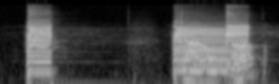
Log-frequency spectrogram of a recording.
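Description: Clean electric guitar strumming a three-string triad chord twice. The first strum is short and clipped. About a second later a longer one rings for about half a second and is cut off sharply.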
